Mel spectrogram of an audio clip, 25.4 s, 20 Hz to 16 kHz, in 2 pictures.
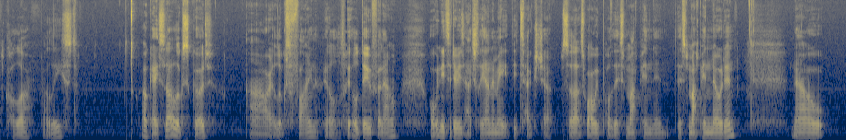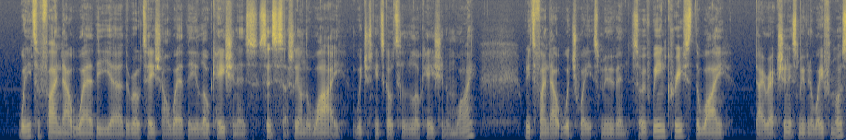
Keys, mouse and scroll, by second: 0.4-1.0 drag, 1.2 drag, 1.4-6.9 middle drag, 6.9-8.6 drag, 8.9-10.1 middle drag, 12.4 middle drag, 14.2-17.2 drag, 19.9-22.3 drag.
